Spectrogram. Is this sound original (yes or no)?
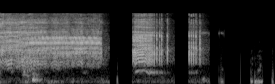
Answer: yes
